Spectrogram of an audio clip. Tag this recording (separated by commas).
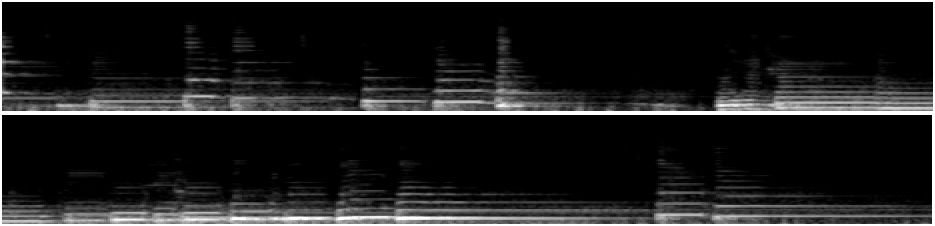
Plucked string instrument, Guitar, Music, Acoustic guitar, Musical instrument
